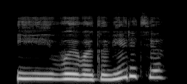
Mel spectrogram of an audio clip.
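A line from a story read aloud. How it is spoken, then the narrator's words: On the verge of laughing. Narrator (Russian): Она готова была рассмеяться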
